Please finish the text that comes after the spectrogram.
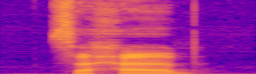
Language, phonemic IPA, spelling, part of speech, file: Arabic, /sa.ħaːb/, سحاب, noun / proper noun, Ar-سحاب.ogg
- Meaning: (noun) 1. clouds 2. zip fastener; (proper noun) Sahab (a city in Jordan)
